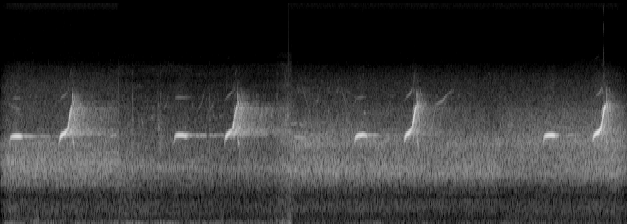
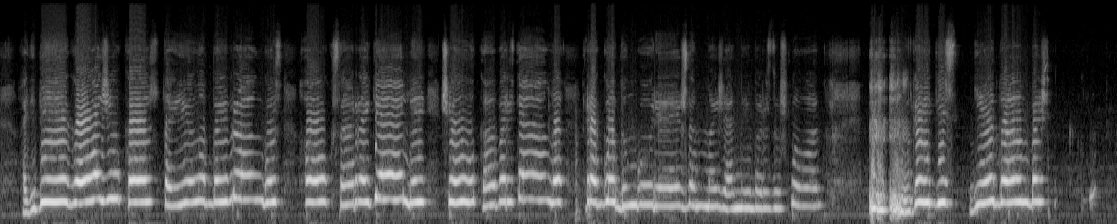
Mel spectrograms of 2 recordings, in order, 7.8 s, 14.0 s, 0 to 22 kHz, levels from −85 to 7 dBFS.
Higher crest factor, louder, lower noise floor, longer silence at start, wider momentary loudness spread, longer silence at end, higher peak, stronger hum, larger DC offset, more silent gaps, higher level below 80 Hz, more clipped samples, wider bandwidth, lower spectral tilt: first, 18 dB vs 8 dB; about the same, -13 LUFS vs -13 LUFS; about the same, -37 dBFS vs -34 dBFS; second, 0.05 s vs 0.3 s; first, 21 LU vs 11 LU; second, 0 s vs 0.25 s; first, 0 dBFS vs -4 dBFS; neither; neither; neither; second, -62 dBFS vs -54 dBFS; neither; second, 6.6 kHz vs 11 kHz; second, 0.5 dB/octave vs -5.5 dB/octave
